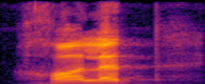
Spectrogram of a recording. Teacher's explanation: کوشش کرنا ہے کہ آخر میں تا ہلے نہیں ، خالت، ایسے آپ نے تا کو نہیں ہلانا، یہاں اگر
